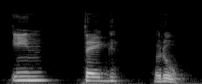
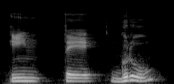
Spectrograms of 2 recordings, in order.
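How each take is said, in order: First: Integru said slowly with the stress on the middle syllable TEG as in entero; vulgar stress on integru. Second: Integru said very slowly, syllable by syllable, with the stress on the first syllable IN as in íntegro; classical stress on integru. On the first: Teacher to students showing the Vulgar Latin stress: integru said slowly, stressed on TEG. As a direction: stretch out integru and land on TEG. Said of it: "en una sílaba diferente tenemos la líquida".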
